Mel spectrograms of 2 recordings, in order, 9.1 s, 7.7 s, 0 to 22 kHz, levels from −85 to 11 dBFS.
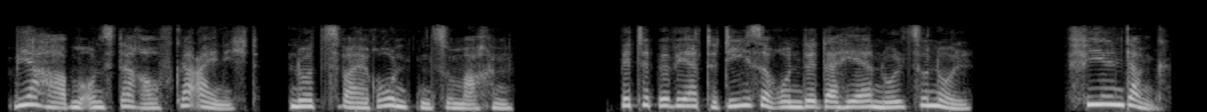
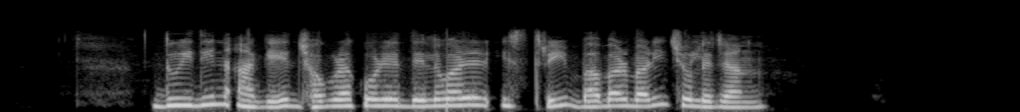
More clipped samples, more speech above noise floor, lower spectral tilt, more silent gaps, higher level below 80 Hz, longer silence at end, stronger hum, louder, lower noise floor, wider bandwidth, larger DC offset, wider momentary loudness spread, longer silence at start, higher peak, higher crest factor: neither; first, over 74 dB vs 42 dB; about the same, -7 dB/octave vs -7.5 dB/octave; first, 1.97-2.15 s, 3.87-4.54 s, 7.31-7.96 s vs none; about the same, -56 dBFS vs -52 dBFS; second, 0.35 s vs 1.9 s; neither; second, -17 LUFS vs -12 LUFS; first, under -90 dBFS vs -53 dBFS; first, 8.8 kHz vs 7 kHz; neither; about the same, 9 LU vs 7 LU; second, 0.1 s vs 1.15 s; about the same, -4 dBFS vs -2 dBFS; about the same, 12 dB vs 12 dB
